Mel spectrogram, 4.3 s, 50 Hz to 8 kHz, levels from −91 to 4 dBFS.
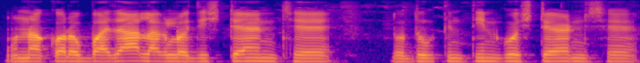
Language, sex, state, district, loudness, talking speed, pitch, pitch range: Maithili, male, Bihar, Bhagalpur, -18 LUFS, 125 wpm, 150 Hz, 145-155 Hz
